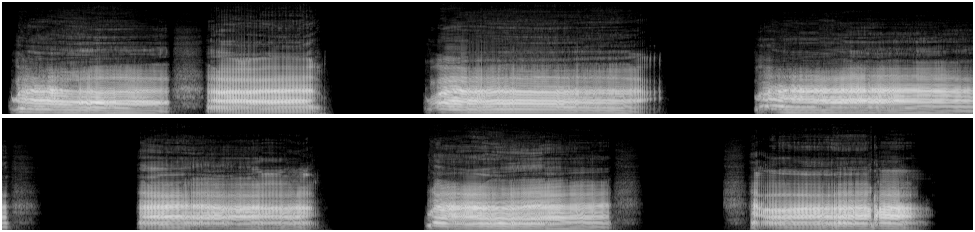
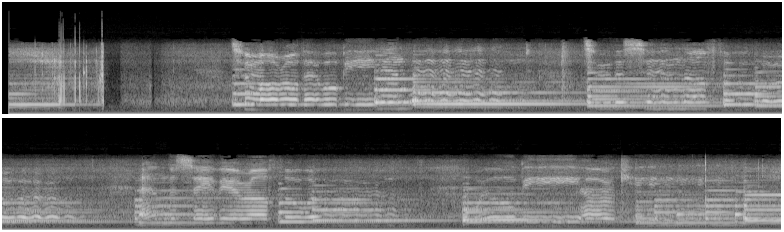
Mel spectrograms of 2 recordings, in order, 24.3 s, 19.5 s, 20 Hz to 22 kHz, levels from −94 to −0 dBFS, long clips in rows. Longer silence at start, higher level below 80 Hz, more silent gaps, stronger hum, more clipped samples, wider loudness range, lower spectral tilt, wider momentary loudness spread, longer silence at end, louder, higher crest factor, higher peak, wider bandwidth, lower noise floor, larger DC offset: about the same, 0.15 s vs 0.1 s; first, -52 dBFS vs -58 dBFS; first, 4.16-5.25 s, 8.38-9.40 s, 12.64-13.80 s, 16.30-17.41 s, 20.17-21.16 s vs none; neither; neither; about the same, 4 LU vs 4 LU; first, -7.5 dB/octave vs -4 dB/octave; second, 9 LU vs 13 LU; first, 0.65 s vs 0 s; first, -17 LUFS vs -23 LUFS; about the same, 18 dB vs 22 dB; about the same, 0 dBFS vs -2 dBFS; second, 9.2 kHz vs 10.5 kHz; second, -40 dBFS vs -45 dBFS; second, under 0.1% vs 4%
